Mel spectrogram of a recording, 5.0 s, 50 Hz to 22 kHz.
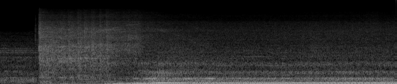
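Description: A Ford Mustang S197 with a Coyote engine starts up: a brief cranking whir, then the engine catches with a loud rev and settles into a deep, close, steady idle rumble.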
